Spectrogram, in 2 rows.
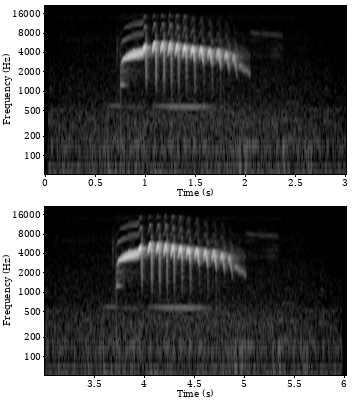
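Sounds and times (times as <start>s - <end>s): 
Myiopagis flavivertex call in South America Eastern Lowlands: 0.6s - 2.1s, 3.6s - 5.1s.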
